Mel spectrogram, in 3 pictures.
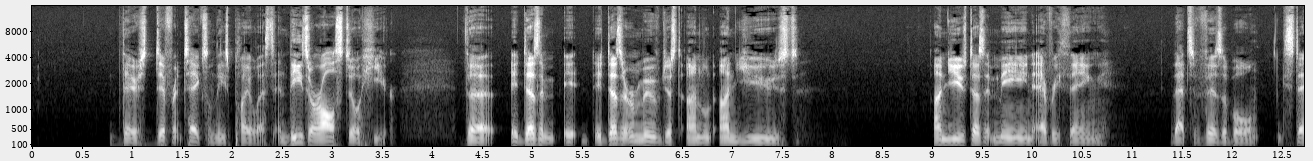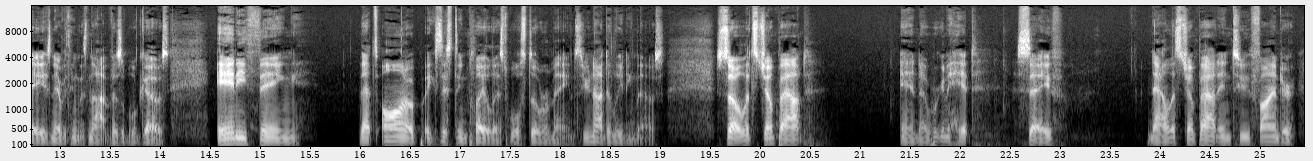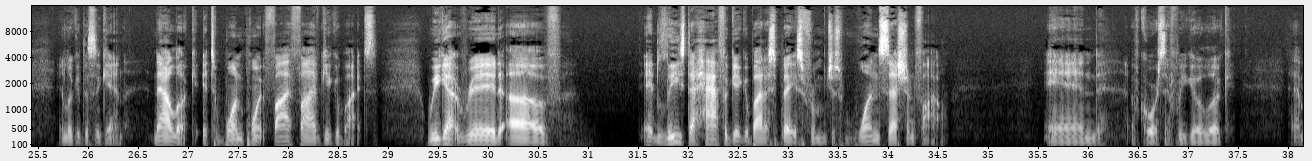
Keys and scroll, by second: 21.3 super+Tab, 22.4 super+s, 23.0 super+Tab.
